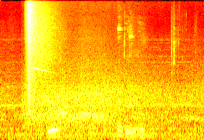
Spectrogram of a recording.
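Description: A zombie-like creature grunts.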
